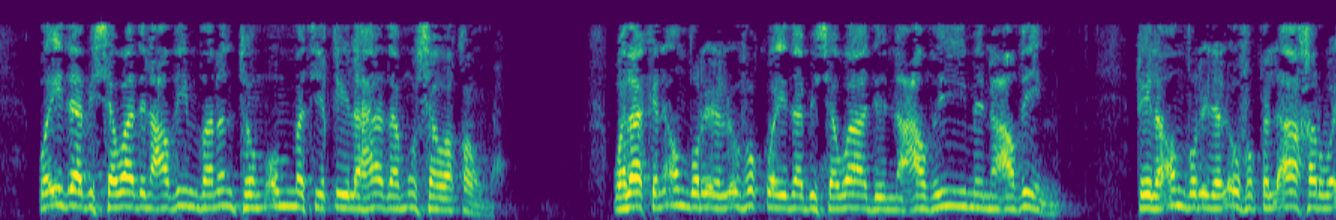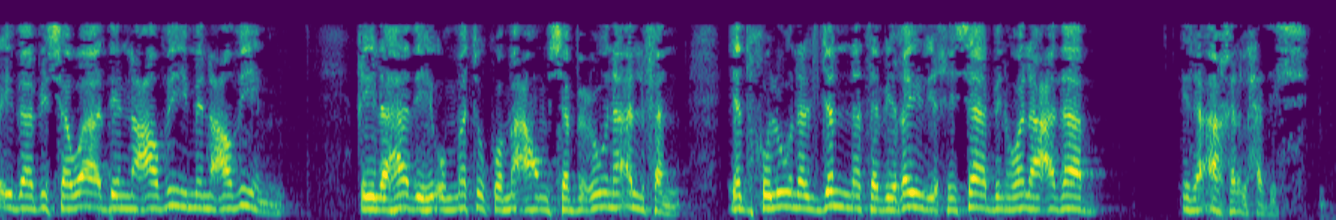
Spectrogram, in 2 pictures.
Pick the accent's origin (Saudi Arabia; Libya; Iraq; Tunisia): Saudi Arabia; ونحن في بلادنا المملكة العربية السعودية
